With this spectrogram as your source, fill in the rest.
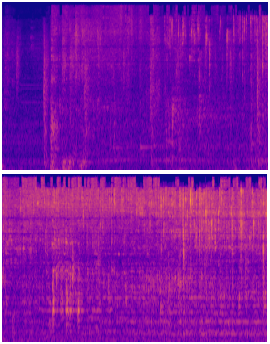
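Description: Tap water from an under-sink filter faucet gushes steadily at good pressure, a continuous close hiss that swells a little as the flow builds.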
